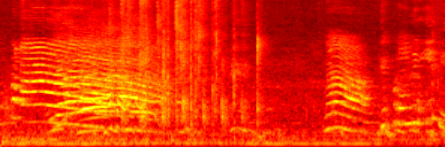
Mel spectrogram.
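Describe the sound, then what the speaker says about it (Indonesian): A roomful of women at a school teacher-training session in Serang clap together in a short burst of sharp hand claps, set among chanting and talking voices. "Tepuk tangan."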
